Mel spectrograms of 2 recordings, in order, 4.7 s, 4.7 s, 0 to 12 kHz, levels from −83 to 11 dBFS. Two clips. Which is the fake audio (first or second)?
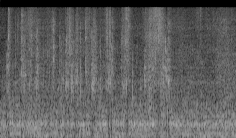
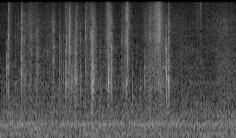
first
